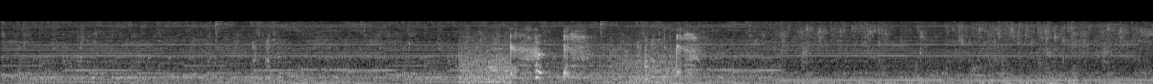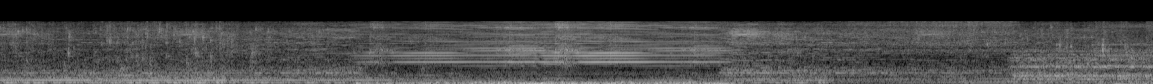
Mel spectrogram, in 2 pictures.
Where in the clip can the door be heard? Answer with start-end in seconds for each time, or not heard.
not heard.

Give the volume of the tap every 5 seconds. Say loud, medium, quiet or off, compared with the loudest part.
loud, loud, loud, medium, loud.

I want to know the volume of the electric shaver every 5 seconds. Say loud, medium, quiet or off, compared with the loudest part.
medium, medium, medium, loud, medium.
